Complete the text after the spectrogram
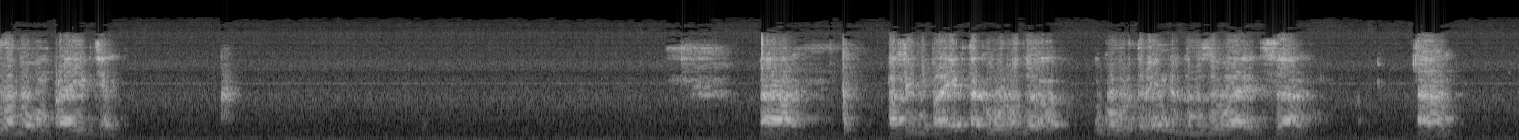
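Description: A young man speaks calmly through a webcam microphone, heard as over an online call.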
